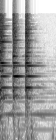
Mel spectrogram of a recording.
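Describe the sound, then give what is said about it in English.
A wrestling ring bell, rung after the referee called for it, clangs three times in quick succession, each sharp metallic strike bright and loud, then a sustained ringing tone slowly fades out. No voices. “The ref called for the bell.”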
